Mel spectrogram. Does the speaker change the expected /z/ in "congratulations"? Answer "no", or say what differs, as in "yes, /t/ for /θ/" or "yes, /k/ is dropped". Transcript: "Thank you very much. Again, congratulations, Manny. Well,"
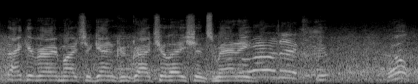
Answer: no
